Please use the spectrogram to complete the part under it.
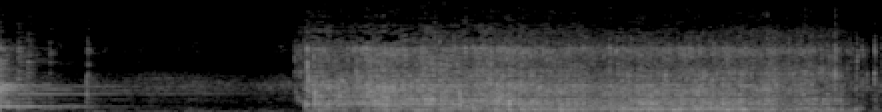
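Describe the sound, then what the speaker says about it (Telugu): Water pours in a steady, close rushing stream into a fruit and vegetable compost mixture, beginning abruptly after a quiet pause and continuing. "ఇప్పుడు దీంట్లో నీళ్ళు కలిపేసుకోవడం"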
